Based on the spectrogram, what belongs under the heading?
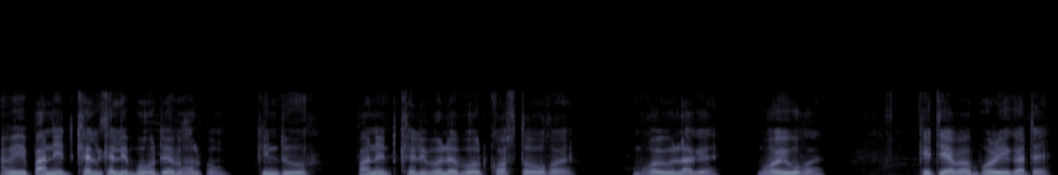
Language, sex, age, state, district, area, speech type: Assamese, male, 30-45, Assam, Lakhimpur, urban, spontaneous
